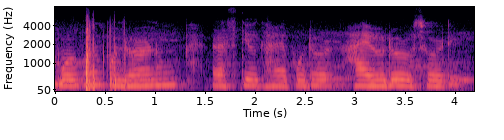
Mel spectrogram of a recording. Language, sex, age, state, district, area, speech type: Assamese, female, 30-45, Assam, Dhemaji, rural, spontaneous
